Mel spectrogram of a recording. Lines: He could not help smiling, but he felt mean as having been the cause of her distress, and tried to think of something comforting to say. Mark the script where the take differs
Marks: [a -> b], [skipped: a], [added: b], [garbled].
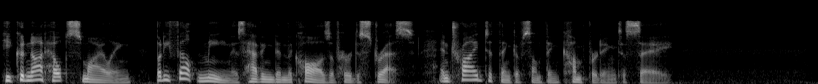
He could not help smiling, but he felt mean as having been the cause of her distress, and tried to think of something comforting to say.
